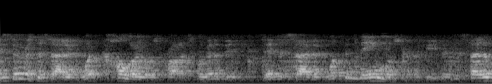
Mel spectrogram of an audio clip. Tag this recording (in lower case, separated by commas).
speech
